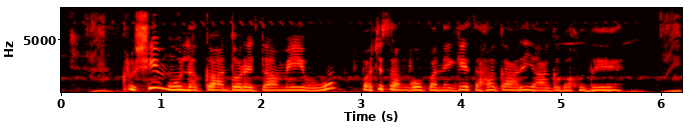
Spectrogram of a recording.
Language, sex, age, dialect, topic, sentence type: Kannada, female, 18-24, Mysore Kannada, agriculture, question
